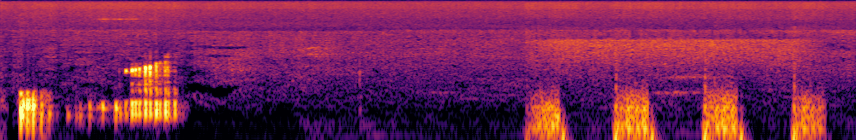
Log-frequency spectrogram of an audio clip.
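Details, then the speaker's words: Abdominal auscultation with a stethoscope during an acute abdomen exam, after the patient rolled onto the right side and back: a short gurgle, then soft rhythmic low thumps, bowel sounds present. "Y ahora vamos a escuchar ruidos hidroaéreos."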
